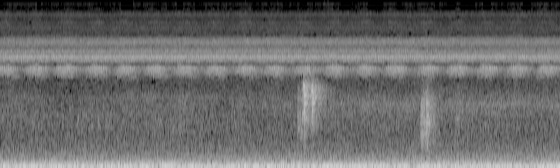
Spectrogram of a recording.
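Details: A dense, even trilling of crickets holds throughout, rapid and high. Two short scratchy chirps stand out around the middle against a low rumbling background.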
